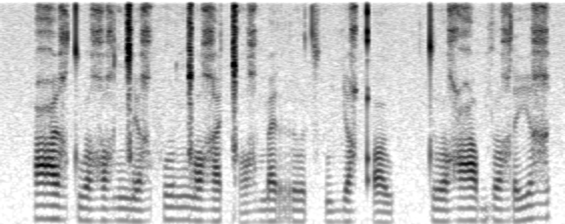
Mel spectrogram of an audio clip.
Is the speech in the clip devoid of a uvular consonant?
no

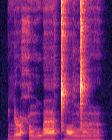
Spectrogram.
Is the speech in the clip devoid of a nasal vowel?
no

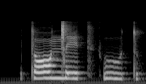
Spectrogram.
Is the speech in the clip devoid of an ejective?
no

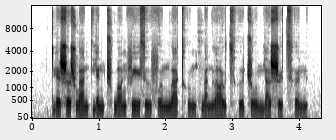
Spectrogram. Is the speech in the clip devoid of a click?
yes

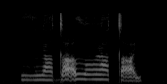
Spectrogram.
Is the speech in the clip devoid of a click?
yes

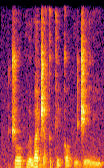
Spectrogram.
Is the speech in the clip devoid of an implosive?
yes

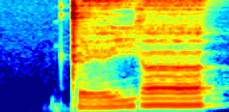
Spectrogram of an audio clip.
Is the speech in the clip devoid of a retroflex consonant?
no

